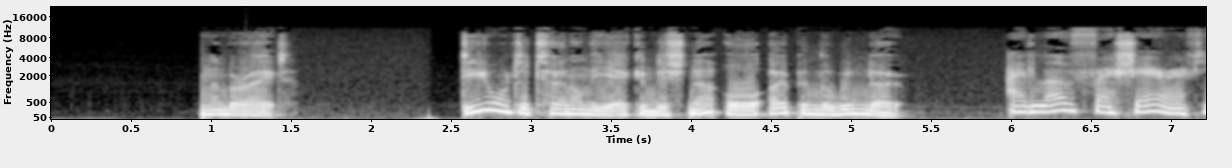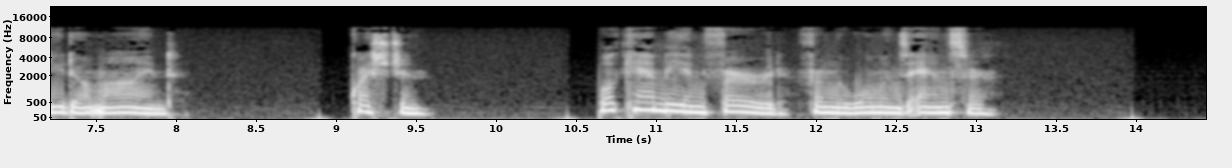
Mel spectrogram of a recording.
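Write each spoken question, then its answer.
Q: What can be inferred from the woman's answer?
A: She would prefer to open the window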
